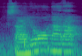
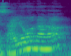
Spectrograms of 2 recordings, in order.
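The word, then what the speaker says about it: さようなら: Sayonara has 5 characters. And sayonara, there is U between yo and na. And so there is OU there, so you pronounce it like O.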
